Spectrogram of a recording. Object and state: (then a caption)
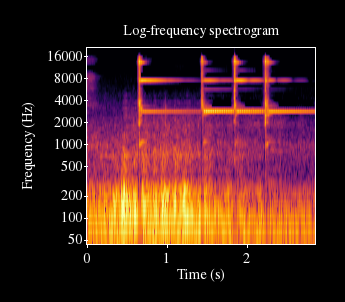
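Properly adjusted scooter bell, ringing clearly. A thumb-operated metal bell on a scooter handlebar rings four times after being fixed by setting its striker back to about 1 mm from the bell. Each strike gives a bright, clear ding with high overtones that sustain between hits over a low background rumble. The adjusted bell now rings properly.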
